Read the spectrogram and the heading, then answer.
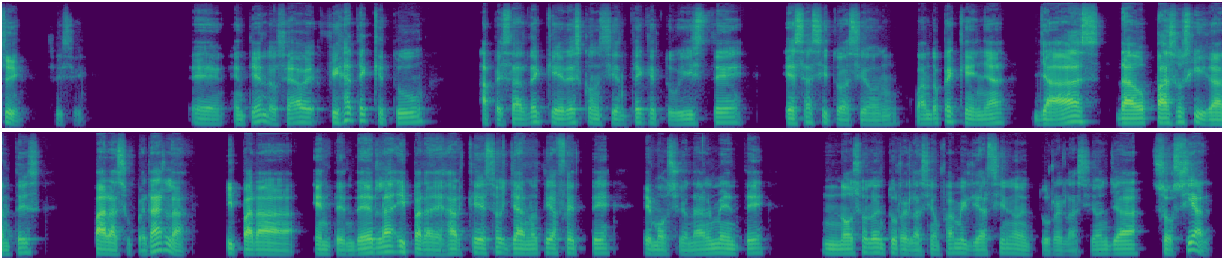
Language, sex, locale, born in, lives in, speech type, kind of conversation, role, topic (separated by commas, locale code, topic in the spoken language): Spanish, male, es-CO, Colombia, United States, conversation, advice, advisor, ¿Cómo te has sentido cuando tus padres muestran favoritismo por uno de tus hermanos y tú te sientes excluido o menospreciado?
